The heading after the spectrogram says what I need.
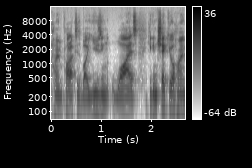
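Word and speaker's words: Wyze: brought to you by Wise Wise is an indoor camera it does it all and it's spelled Wy z e Wy Z depending on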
